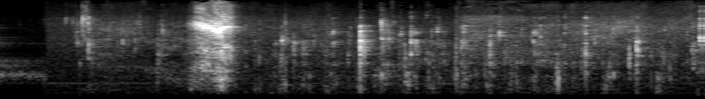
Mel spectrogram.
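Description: People chewing raw yellowtail belly sashimi: many small wet clicks and smacks of mouths and chopsticks, with one louder hissing sound about a second and a half in.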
